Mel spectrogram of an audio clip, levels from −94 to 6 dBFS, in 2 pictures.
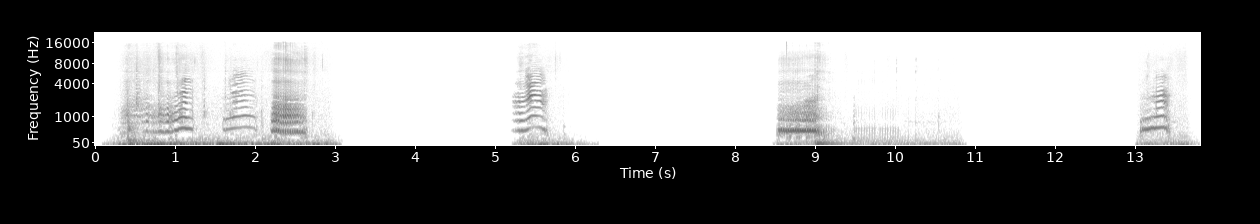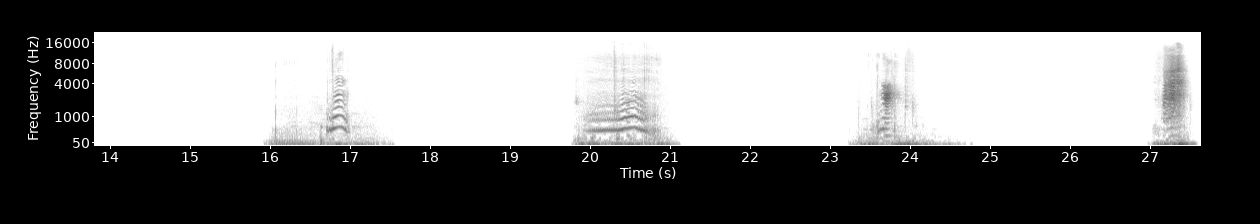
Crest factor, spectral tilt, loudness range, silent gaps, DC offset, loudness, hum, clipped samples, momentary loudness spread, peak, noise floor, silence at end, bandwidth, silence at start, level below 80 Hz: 32 dB; -1 dB/octave; 11 LU; 3.12-5.18 s, 6.30-8.46 s, 10.90-12.98 s, 13.83-15.91 s, 17.61-19.75 s, 21.14-23.21 s, 24.78-26.96 s; under 0.1%; -41 LUFS; none; under 0.1%; 24 LU; -16 dBFS; -72 dBFS; 0.05 s; 16.5 kHz; 0.25 s; -60 dBFS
